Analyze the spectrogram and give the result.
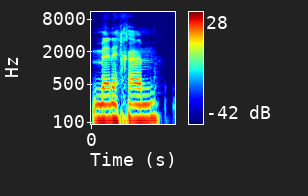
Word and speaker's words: Menachem: The studio was purchased by Pathé Communications and Menachem.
